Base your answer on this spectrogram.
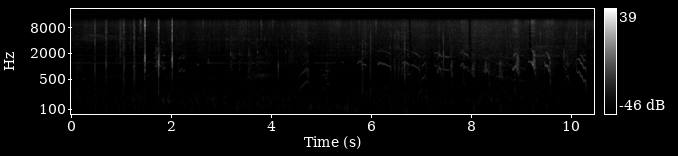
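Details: Female red Shiba Inu pup, about one month old, recorded 24 January 2012: after a few sharp knocks early on, a series of thin, rising and falling whines builds over the last five seconds against quiet room noise.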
